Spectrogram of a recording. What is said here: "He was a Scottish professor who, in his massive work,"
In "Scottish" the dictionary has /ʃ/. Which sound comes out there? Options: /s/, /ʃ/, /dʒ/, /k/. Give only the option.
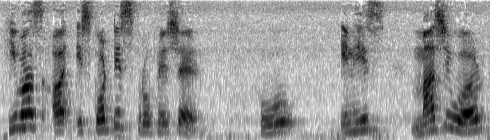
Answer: /s/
